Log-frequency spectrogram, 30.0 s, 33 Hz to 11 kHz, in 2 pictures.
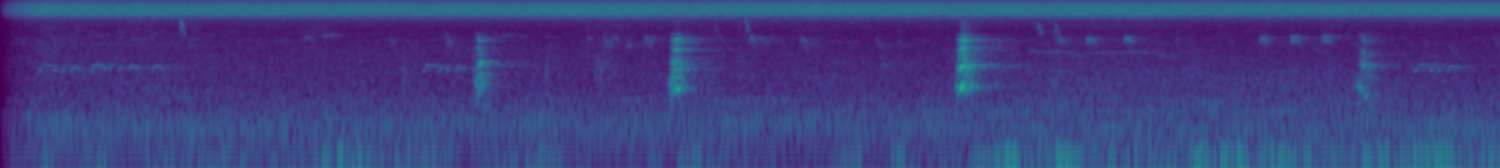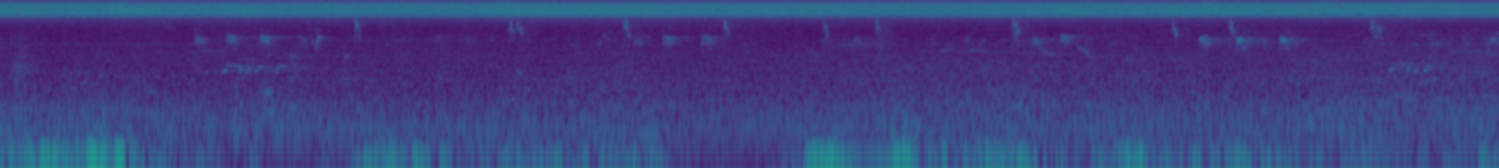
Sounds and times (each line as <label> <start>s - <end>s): predominant cicadas 0.0s - 29.9s
dog barking 4.7s - 5.1s
dog barking 6.7s - 7.2s
dog barking 9.6s - 10.1s
dog barking 13.6s - 13.9s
